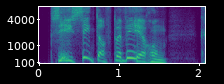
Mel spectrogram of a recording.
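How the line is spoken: Shrieking. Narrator (German): kreischte Professor Umbridge

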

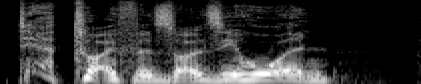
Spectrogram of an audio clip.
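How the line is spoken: Hissing priest. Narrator (German): fauchte der Priester

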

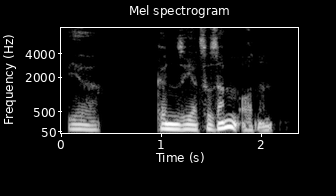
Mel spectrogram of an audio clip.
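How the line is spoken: Quiet. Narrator (German): sagte Anawak leise

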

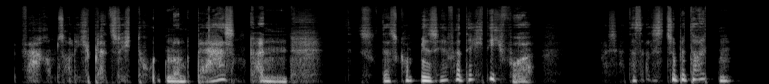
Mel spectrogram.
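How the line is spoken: Whispering. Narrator (German): flüsterte der Kröte zu

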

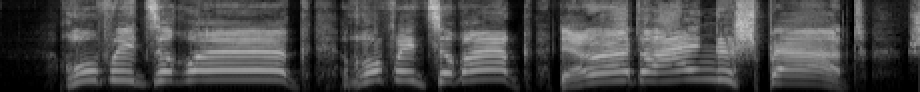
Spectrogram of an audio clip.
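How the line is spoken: Shout. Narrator (German): schrie Mandankes

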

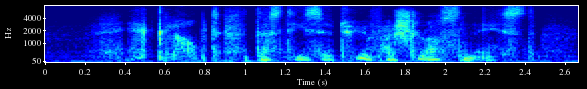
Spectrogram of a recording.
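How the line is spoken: Whispered. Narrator (German): flüsterte Harry

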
